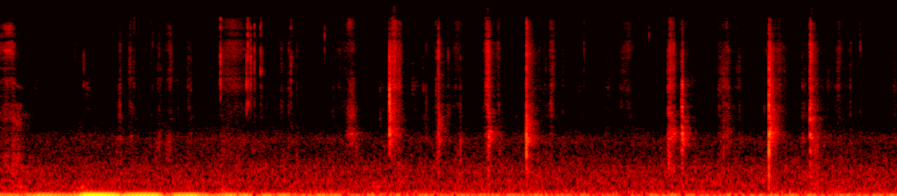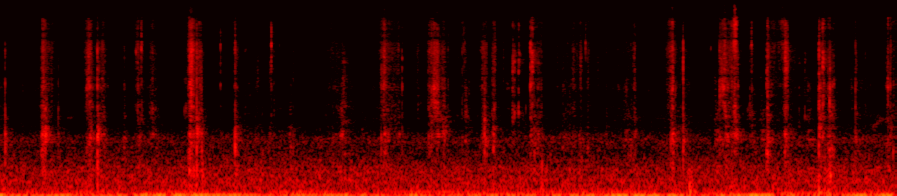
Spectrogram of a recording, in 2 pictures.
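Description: Tarot cards shuffled by hand in a quiet room, a steady patter of riffling and sliding card strokes with sharper snaps at intervals, close and fairly soft, with no voices.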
